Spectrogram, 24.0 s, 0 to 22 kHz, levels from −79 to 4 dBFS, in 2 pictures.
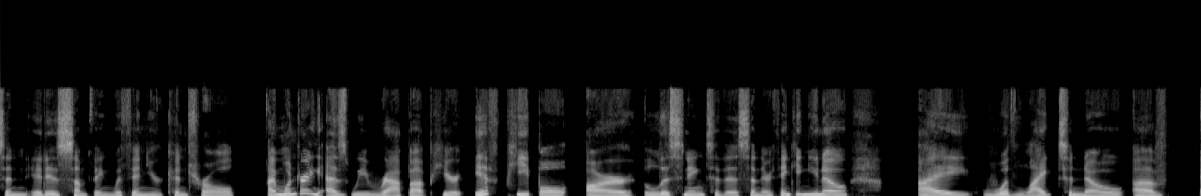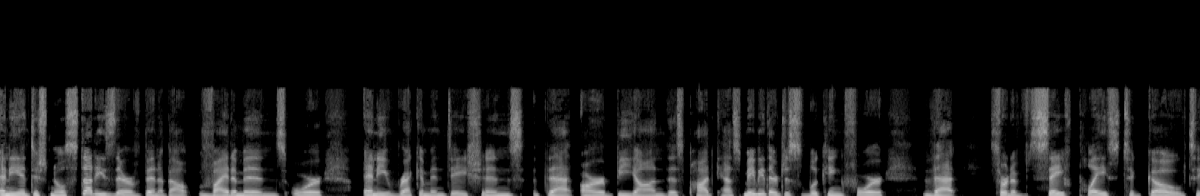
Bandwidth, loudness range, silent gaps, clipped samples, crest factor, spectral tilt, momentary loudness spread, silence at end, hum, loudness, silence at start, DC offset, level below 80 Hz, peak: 12.5 kHz; 2 LU; none; under 0.1%; 16 dB; -4.5 dB/octave; 7 LU; 0 s; none; -23 LUFS; 0 s; under 0.1%; -72 dBFS; -8 dBFS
